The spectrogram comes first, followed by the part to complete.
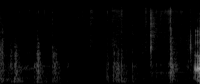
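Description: Sheets of paper rustling and crinkling as they are handled, in a few short, scattered rustles.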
